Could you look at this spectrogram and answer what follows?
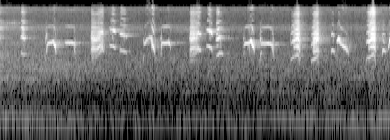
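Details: Long-tailed shrike singing as a lure to provoke rival shrikes, a busy jumble of sharp chirps, short whistled slurs and scratchy notes, delivered in quick irregular bursts without pause.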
